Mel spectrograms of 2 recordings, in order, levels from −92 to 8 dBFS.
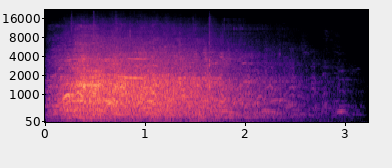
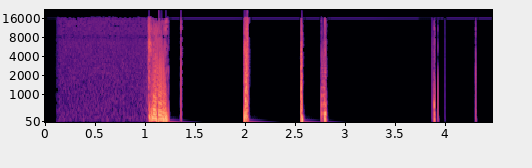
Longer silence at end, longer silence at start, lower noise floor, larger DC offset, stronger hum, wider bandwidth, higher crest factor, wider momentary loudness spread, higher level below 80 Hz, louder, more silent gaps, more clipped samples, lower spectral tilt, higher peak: second, 0.95 s vs 1.65 s; second, 0 s vs 1.05 s; second, -56 dBFS vs -66 dBFS; neither; neither; about the same, 17 kHz vs 17 kHz; about the same, 20 dB vs 20 dB; second, 19 LU vs 27 LU; second, -58 dBFS vs -36 dBFS; about the same, -18 LUFS vs -16 LUFS; neither; neither; second, -2.5 dB/octave vs -4.5 dB/octave; about the same, -2 dBFS vs 0 dBFS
